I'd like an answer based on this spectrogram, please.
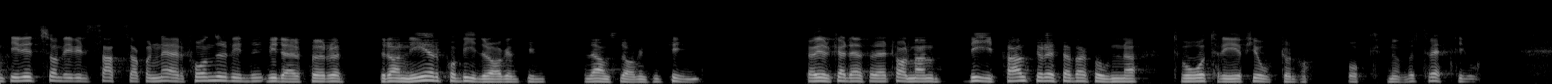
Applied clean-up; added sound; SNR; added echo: neural mask model DeepFilterNet 3.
